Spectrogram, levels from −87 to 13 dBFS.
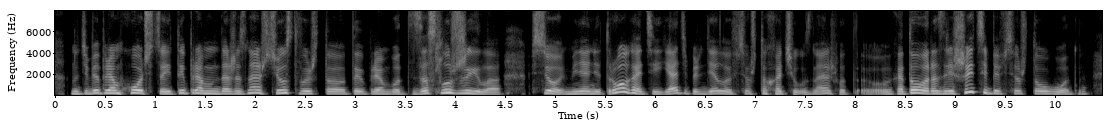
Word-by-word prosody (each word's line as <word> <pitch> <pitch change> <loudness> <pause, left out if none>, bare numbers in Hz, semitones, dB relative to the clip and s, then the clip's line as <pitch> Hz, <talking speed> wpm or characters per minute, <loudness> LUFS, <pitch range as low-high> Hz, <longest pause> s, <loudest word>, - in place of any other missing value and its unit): ну, 200 -1 -3
тебе 230 +4 0
прям 250 -2 +4
хочется, 250 -6 +4
и 195 - +2
ты 250 +7 -2
прям 225 -4 +1
даже, 210 +1 -1
знаешь, 265 +4 -1
чувствуешь, 245 -5 0
что 190 -1 -3
ты 200 -2 -1
прям 185 -1 -3
вот 175 -1 -4
заслужила: 225 - +1 0.3
"Всё, 225 -7 +1
меня 195 +4 -1
не 185 -3 -2
трогать, 260 - +2
и - - -2
я 200 +7 0
теперь 195 -6 -6
делаю 200 0 -1
всё, 210 +5 -10
что 205 +2 -7
хочу". 185 -7 -4
Знаешь, 230 +8 -6
вот, 165 -2 -7
э, 180 - -8
готова 245 +4 +5
разрешить 220 +11 +2
себе 235 -6 0
всё, 230 +3 -8
что 210 0 -3
угодно. 190 0 -6
210 Hz, 200 wpm, -23 LUFS, 185-240 Hz, 0.3 s, готова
